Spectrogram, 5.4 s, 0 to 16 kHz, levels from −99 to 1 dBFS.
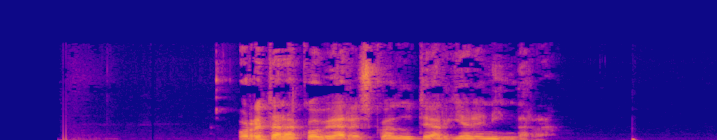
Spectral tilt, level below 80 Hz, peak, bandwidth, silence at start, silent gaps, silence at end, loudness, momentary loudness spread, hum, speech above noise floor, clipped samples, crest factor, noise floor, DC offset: -4 dB/octave; -60 dBFS; -4 dBFS; 11.5 kHz; 1.6 s; none; 0.6 s; -24 LUFS; 18 LU; none; 56 dB; under 0.1%; 24 dB; -81 dBFS; under 0.1%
